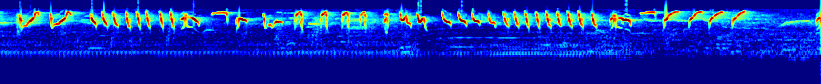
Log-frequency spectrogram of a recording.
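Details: Oriental white-eye, a Banten pleci described as an Asian champion, singing a long rapid chattering song of high twittering notes, many quick repeated chirps in fast bursts, with brief rising whistles near the end and faint low background hum.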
